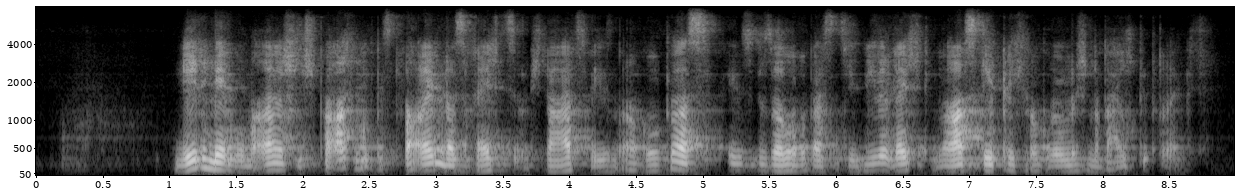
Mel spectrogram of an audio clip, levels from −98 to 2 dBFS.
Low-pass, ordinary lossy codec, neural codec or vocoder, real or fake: 7.2 kHz; Opus, 32 kbps; codec, 24 kHz, 1 kbps, SNAC; fake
